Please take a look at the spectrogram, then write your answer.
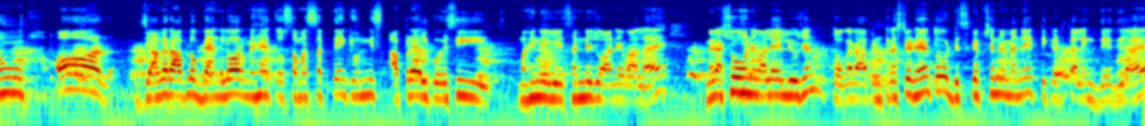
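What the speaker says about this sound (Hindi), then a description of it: "बाहर कुत्ते भौंक रहे हैं" Dogs bark and yip outside in scattered bursts, partly buried beneath someone talking continuously close by.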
